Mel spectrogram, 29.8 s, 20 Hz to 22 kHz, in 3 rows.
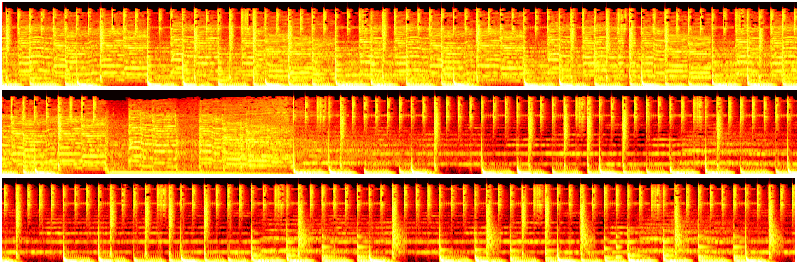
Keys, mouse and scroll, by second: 1.5 click, 2.2 ctrl+z, 2.6 ctrl+z, 3.3 click, 5.6 ctrl+z, 6.1 click, 21.0 click, 21.7 scroll down 1, 23.1 click.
